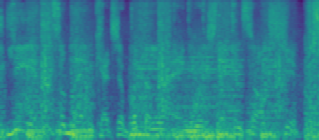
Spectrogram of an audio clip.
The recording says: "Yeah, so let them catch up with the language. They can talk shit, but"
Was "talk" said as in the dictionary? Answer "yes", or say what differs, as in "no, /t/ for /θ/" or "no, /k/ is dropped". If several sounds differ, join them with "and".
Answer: no, /s/ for /t/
